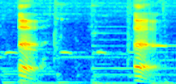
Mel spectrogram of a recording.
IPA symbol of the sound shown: ə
